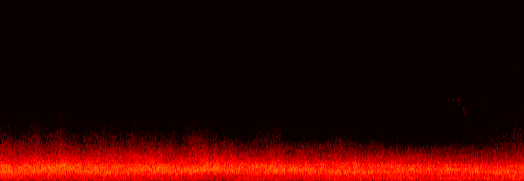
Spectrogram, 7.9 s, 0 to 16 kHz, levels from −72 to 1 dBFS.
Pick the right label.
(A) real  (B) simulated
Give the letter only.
A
